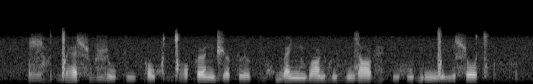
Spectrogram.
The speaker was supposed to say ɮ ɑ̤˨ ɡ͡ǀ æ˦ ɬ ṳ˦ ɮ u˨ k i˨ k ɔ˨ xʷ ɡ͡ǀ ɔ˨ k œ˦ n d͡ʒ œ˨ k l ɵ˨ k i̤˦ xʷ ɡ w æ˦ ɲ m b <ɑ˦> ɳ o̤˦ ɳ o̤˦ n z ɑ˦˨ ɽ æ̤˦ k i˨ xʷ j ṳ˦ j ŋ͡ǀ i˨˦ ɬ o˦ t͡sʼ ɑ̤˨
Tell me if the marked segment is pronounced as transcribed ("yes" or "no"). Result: yes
